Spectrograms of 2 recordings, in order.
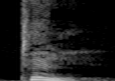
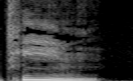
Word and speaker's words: Tim: One was called Tom and the other was called Tim. They were twin brothers, but they had different personalities. 我现在就已经开始诠释了，还没有开始讲解呢。好，我们现在就不诠释了，我们现在就来看一下 Tom and Tim were twins. 他说呢 Tom 跟 Tim 啊，就是这里有牵涉的发音 Tom 啊的音 Tim 发 it 短元音 Tim 变成 Team Tim were twins 也是短元音 it twins 啊，这样念变成 twins 啊，那就不对了。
